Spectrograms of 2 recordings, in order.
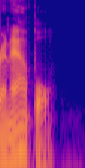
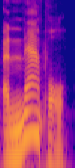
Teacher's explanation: with the N sound traveling right over to start the word apple. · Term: linked sounds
